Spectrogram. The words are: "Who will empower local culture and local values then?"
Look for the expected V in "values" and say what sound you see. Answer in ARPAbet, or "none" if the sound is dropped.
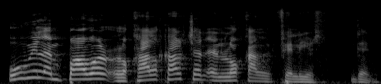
F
